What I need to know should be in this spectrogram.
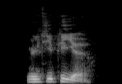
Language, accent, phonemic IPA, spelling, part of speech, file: French, France, /myl.ti.pli.jœʁ/, multiplieur, noun, LL-Q150 (fra)-multiplieur.wav
- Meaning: multiplier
